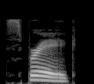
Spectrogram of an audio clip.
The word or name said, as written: sprague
